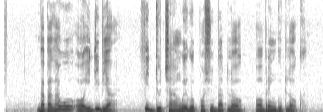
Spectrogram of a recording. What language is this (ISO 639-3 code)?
pcm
